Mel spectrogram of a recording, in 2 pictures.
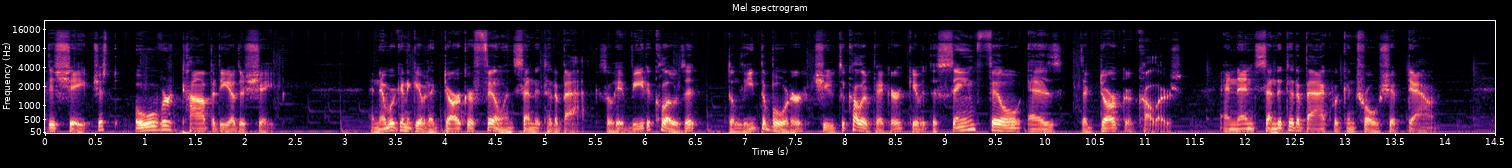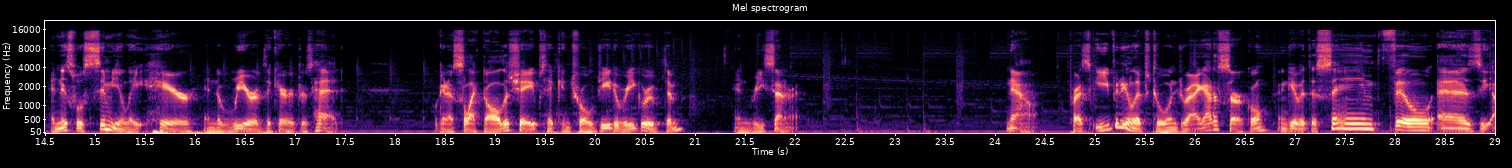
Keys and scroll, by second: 11.2 ctrl+shift+Down, 15.8 ctrl+s, 18.5 ctrl+g.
